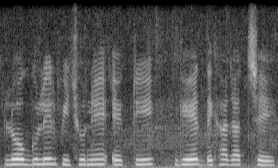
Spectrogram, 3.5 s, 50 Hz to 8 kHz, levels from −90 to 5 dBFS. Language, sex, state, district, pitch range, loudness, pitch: Bengali, female, West Bengal, Alipurduar, 220-235 Hz, -15 LUFS, 230 Hz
